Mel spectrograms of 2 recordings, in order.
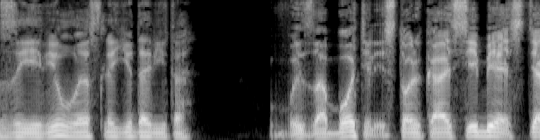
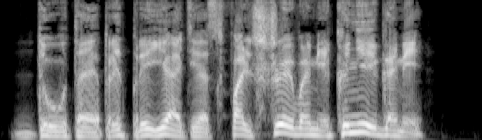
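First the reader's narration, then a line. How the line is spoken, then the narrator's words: Shouting. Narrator (Russian): кричал Лесли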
